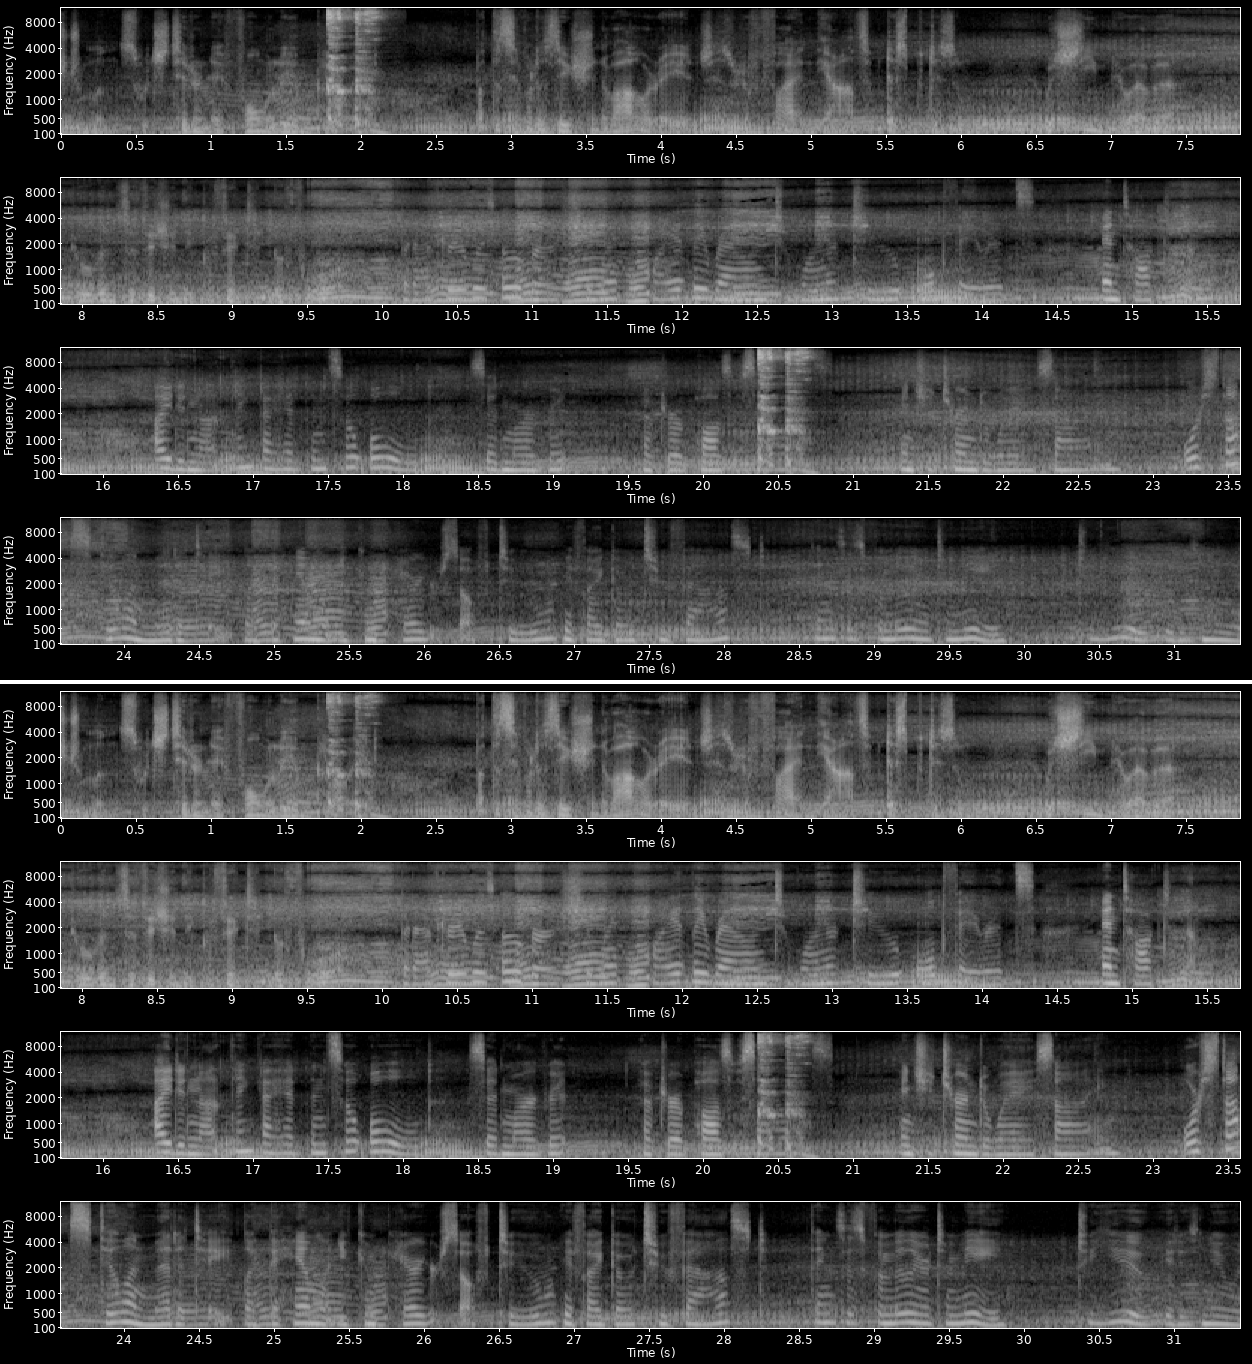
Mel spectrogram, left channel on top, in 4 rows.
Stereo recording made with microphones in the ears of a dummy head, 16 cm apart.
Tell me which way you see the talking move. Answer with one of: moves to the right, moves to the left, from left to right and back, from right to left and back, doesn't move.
doesn't move.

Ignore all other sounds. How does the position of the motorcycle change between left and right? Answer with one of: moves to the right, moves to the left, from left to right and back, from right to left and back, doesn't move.
moves to the left.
